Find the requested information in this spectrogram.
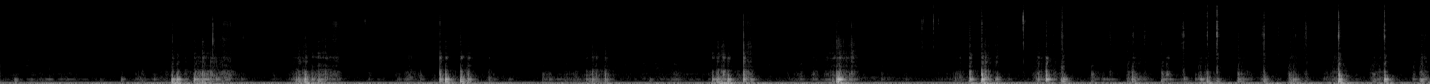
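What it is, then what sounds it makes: Plaster fossil excavation block. A wooden stick, held in long red-nailed fingers, scrapes and picks at a solid white, palm-sized plaster block shaped like an ammonite from a fossil dig kit. Short, dry scratches and taps with bright crackly edges come in irregular bursts over a steady low hum. Plaster dust piles up as the stick works the block.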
